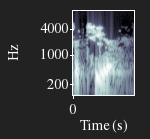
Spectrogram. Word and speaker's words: Satir: And one of the person that's an expert in this area here of communication themes is Virginia Satir. Uh last name is spelled s a t i r.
